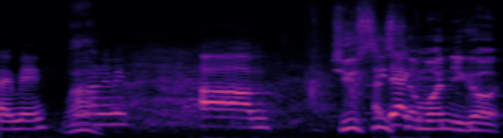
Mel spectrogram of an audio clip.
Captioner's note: laughing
